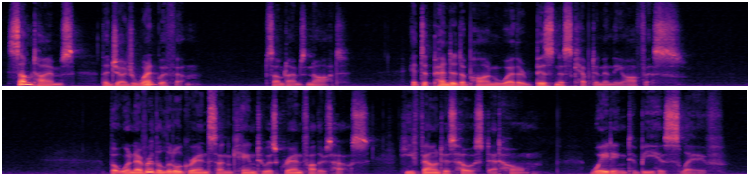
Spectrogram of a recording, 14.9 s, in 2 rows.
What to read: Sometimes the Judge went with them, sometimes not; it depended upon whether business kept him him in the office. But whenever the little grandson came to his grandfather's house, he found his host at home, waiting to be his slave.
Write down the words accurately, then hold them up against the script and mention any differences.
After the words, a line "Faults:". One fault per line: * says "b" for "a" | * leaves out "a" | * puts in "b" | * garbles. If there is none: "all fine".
Sometimes the Judge went with them, sometimes not; it depended upon whether business kept him in the office. But whenever the little grandson came to his grandfather's house, he found his host at home, waiting to be his slave.
Faults:
* leaves out "him"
